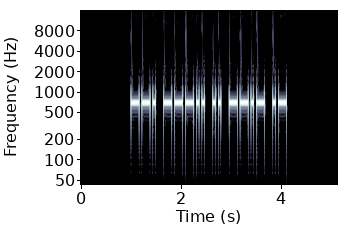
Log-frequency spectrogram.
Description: Morse code, heard as a keyed tone, about 21 wpm, 700 Hz. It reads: G8IQA
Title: DXCC-100 Call Signs - 5 Characters - 22wpm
